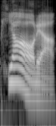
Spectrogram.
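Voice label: "piao4 liang5", Chinese, male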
